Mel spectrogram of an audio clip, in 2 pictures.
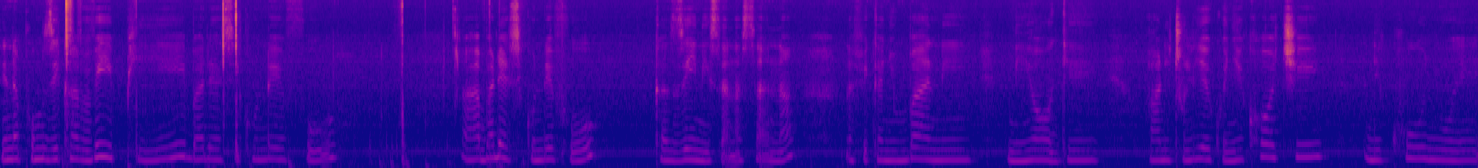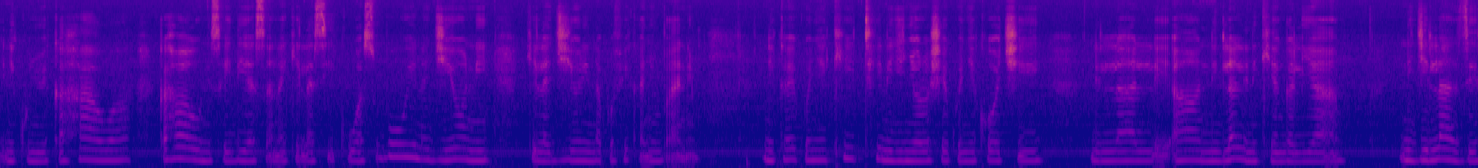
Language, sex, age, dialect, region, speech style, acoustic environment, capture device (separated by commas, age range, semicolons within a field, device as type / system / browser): Swahili, female, 25-34, Kenya - Nairobi Sheng-influenced, Kenya, relaxed, appliances, desktop / Windows / Chrome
